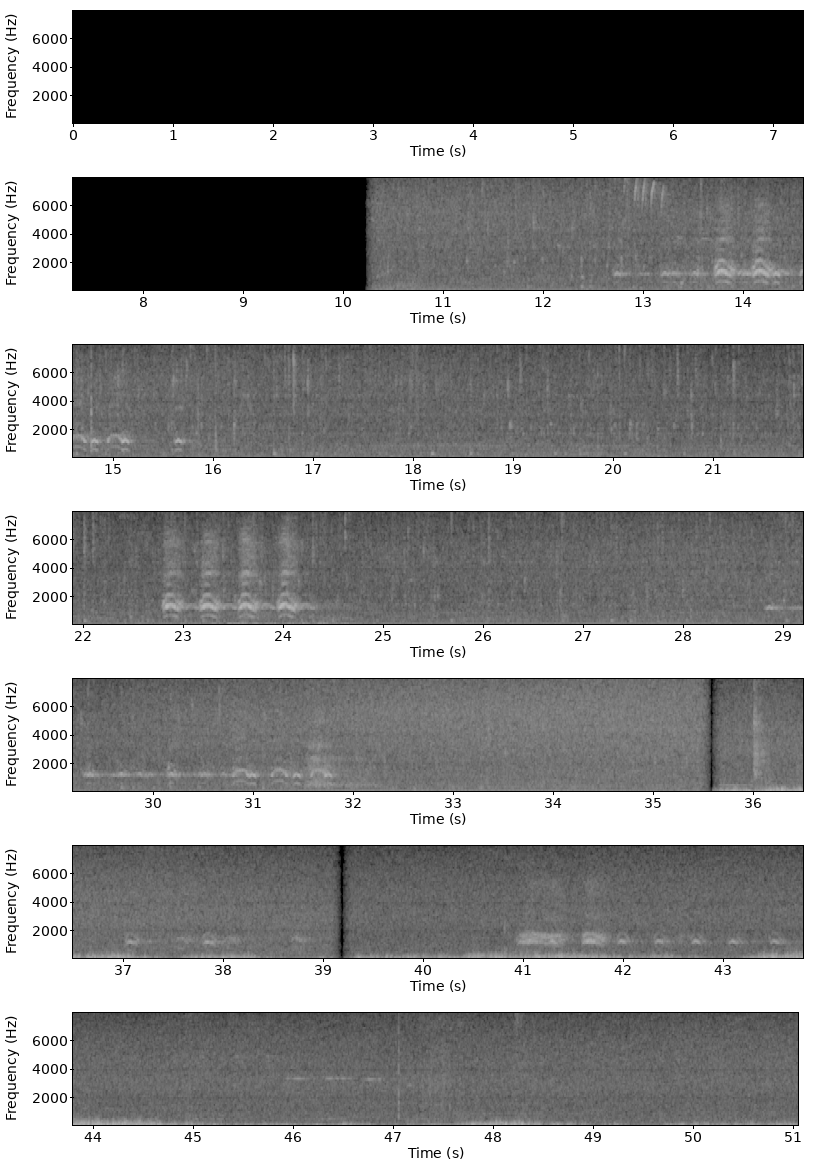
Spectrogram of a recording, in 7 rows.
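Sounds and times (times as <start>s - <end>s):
steady hiss: 10.3s - 41.1s
bird calling: 12.7s - 15.9s, 22.8s - 24.4s, 28.8s - 32.2s.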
